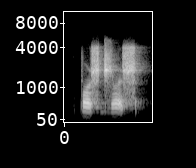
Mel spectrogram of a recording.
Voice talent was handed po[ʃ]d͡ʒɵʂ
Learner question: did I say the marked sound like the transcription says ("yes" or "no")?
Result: no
